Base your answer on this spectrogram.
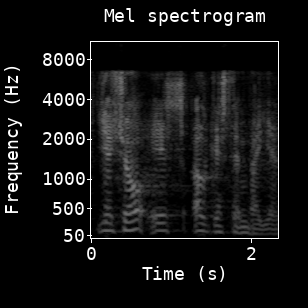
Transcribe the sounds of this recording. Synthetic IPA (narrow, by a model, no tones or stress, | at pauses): iəʃɔezəlˠkəːst̪ɛmbə̰jḛ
